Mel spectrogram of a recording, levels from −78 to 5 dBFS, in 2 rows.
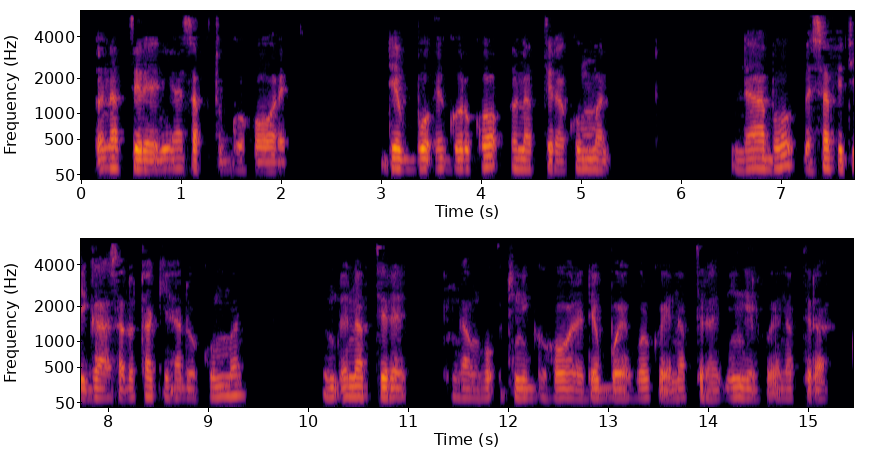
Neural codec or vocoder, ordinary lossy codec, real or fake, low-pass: vocoder, 44.1 kHz, 128 mel bands every 512 samples, BigVGAN v2; MP3, 32 kbps; fake; 5.4 kHz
